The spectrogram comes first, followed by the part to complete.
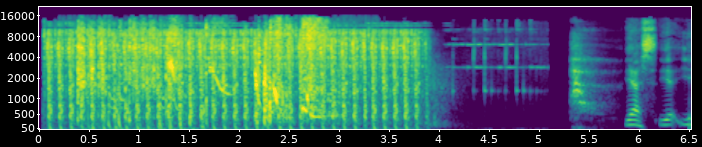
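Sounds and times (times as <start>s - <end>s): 
machine gun firing a sustained burst: 0.1s - 4.2s.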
